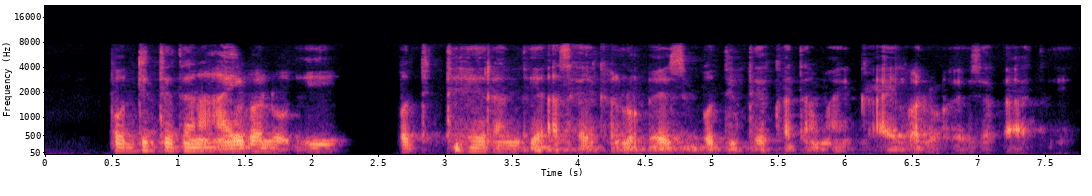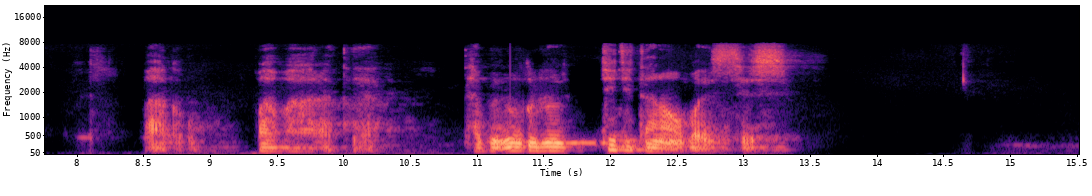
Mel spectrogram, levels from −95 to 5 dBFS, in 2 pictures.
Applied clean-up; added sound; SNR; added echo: neural mask model Resemble Enhance denoiser.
